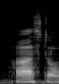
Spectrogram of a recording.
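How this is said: It is said in an American accent.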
